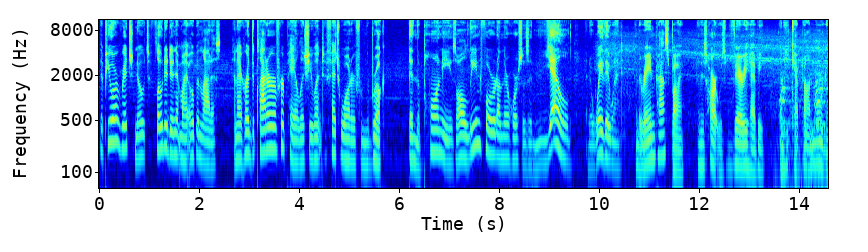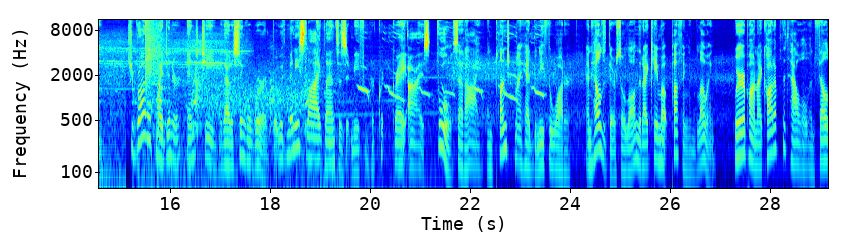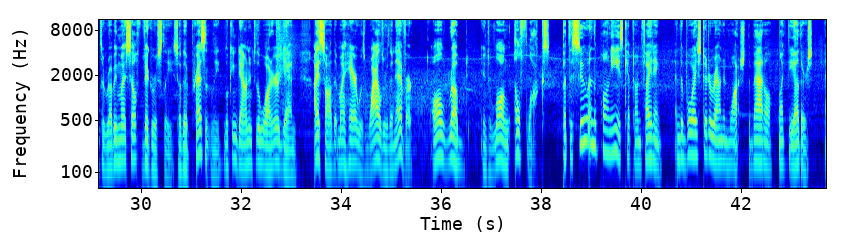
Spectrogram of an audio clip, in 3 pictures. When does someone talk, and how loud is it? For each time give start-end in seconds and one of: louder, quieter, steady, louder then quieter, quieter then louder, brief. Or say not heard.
0.0-43.6 steady.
